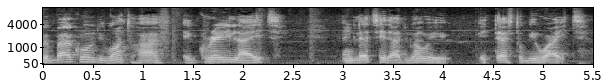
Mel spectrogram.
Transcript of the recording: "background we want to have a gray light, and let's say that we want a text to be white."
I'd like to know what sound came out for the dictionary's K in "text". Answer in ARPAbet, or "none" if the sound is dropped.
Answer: none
